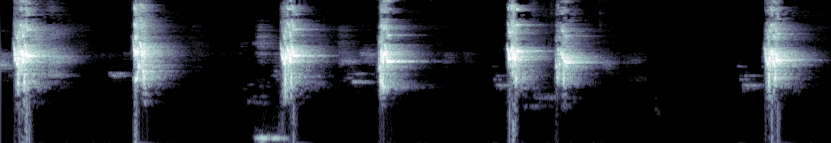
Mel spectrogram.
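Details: Budgerigar chirps used to stimulate other budgies: seven sharp, scratchy, bright notes spaced irregularly about a second apart, two of them close together, with a faint low blip between notes and no other sound.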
